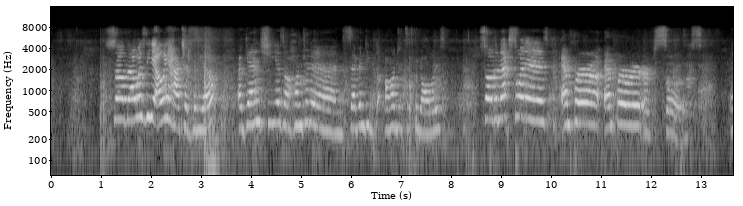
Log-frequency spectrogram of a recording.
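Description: A young boy talks loudly and with animation close by.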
